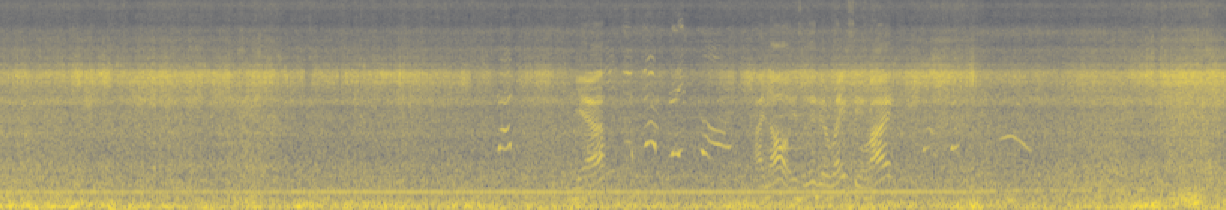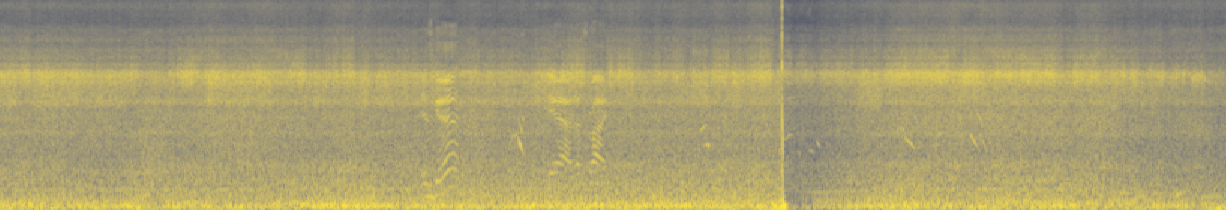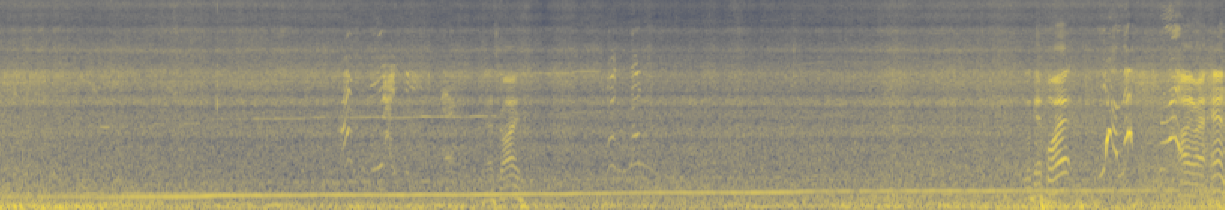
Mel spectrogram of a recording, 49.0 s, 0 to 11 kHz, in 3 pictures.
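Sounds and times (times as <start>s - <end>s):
jet ski engine: 0.0s - 49.0s
water rushing: 0.0s - 49.0s
wind on microphone: 0.0s - 49.0s.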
